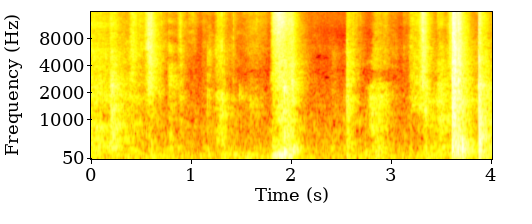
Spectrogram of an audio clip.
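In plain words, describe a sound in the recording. A card slides and taps onto a wooden table.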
